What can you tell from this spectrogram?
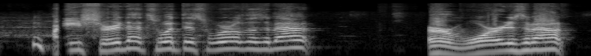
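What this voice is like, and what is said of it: Slightly slurred drunken speech. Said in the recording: “if I'm slurring my words a little bit. I've been drinking”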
